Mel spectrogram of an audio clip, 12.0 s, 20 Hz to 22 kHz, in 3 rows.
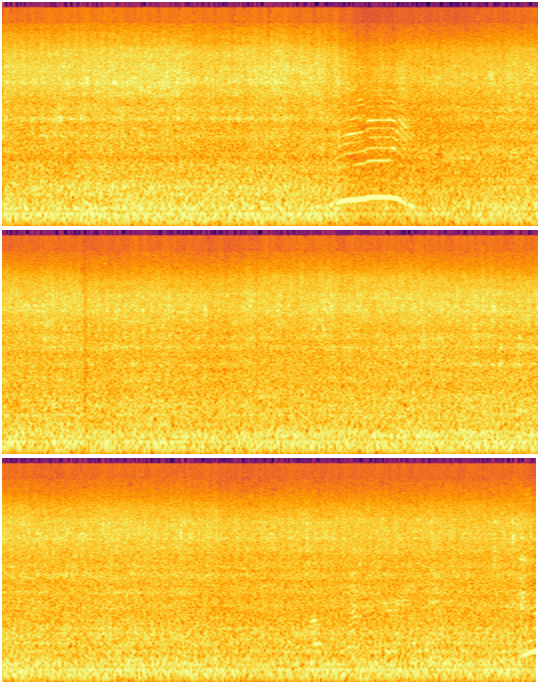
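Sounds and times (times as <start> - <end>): engine running under load: 0.0 - 12.0
road noise: 0.0 - 12.0.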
